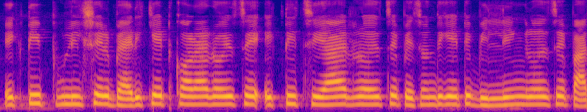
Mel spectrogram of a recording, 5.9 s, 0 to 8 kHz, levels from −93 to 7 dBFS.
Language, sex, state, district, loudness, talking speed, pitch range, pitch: Bengali, female, Jharkhand, Sahebganj, -13 LUFS, 165 wpm, 200-215 Hz, 210 Hz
